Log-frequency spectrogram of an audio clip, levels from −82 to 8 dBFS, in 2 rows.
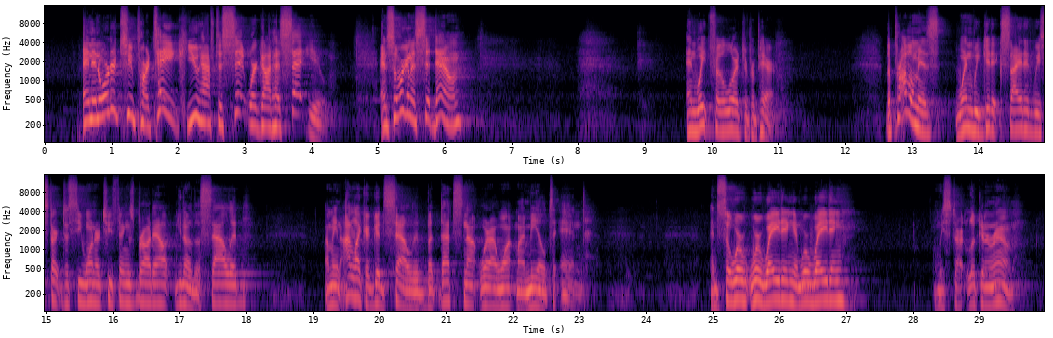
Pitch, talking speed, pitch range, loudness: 160 Hz, 155 wpm, 145-200 Hz, -25 LUFS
